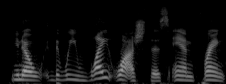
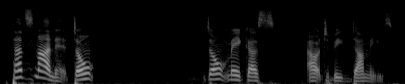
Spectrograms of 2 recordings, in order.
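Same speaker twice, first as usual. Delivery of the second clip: normal talking voice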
